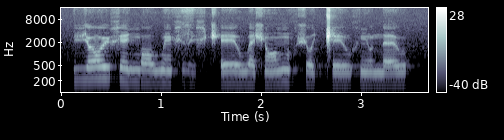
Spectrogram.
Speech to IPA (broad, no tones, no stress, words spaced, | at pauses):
vʲɔːy̯xei̯ŋɔː wẽxze̤xt͡ʃʼeː wɛʃɔ̃ŋõx ʃoi̯ǁɪːu̯xĩu̯ nɛu̯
